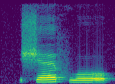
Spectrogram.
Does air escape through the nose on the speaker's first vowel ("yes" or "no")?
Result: no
